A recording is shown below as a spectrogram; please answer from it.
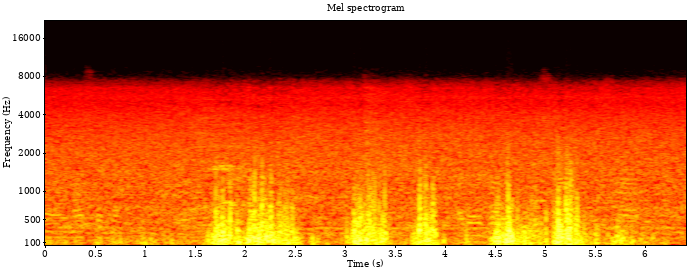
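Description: A voice speaking a few short phrases aloud, read from a sheet of paper, over a steady background hiss.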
